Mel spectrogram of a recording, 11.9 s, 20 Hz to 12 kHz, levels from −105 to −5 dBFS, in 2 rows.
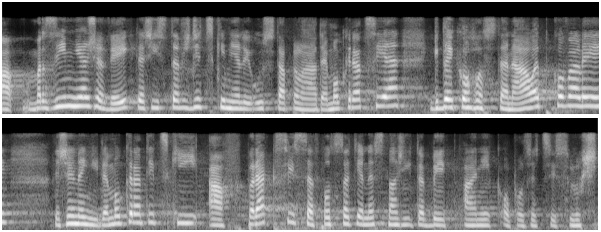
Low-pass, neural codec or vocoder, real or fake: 7.2 kHz; codec, 16 kHz, 2 kbps, X-Codec, HuBERT features, trained on general audio; fake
